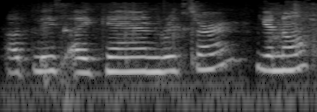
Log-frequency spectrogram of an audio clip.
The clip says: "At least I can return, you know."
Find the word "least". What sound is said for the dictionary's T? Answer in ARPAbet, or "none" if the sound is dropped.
T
